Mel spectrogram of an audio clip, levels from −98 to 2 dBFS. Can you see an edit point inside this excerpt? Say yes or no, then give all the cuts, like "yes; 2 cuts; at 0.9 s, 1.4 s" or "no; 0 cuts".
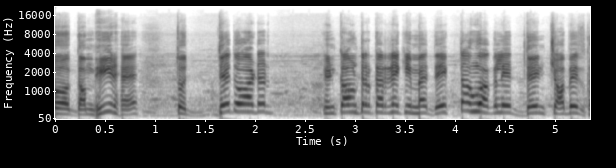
no; 0 cuts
